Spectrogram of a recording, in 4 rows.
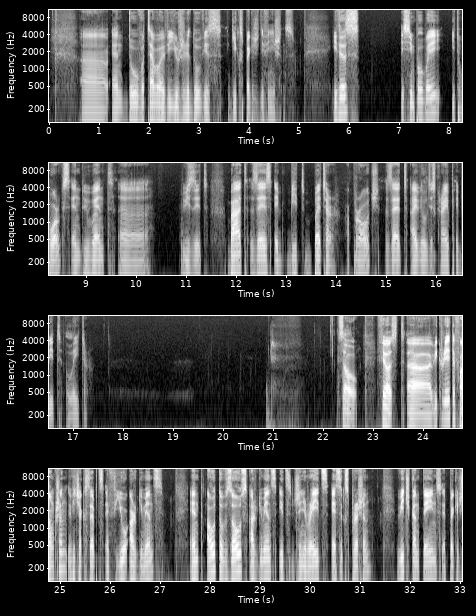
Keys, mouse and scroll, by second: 4.1 scroll down 1, 22.9 click, 23.7 ctrl+n, 25.4 click, 26.3 ctrl+a, 26.5 ctrl+space, 27.6 ctrl+g, 28.7 scroll down 1, 29.7 click, 30.0 ctrl+a, 30.4 ctrl+alt+@.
